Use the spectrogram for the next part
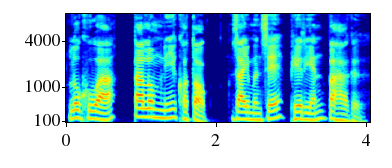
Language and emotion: Bodo, neutral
